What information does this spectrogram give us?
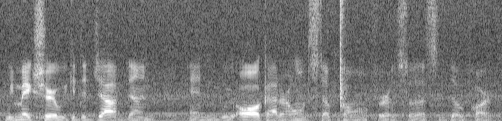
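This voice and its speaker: A young man being interviewed about his video production company, talking in a relaxed, rambling way with lots of ums. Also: sits low, moderate pace. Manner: relaxed storyteller, many ums and restarts. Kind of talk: casual interview. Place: small recording studio. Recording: noisy background.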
